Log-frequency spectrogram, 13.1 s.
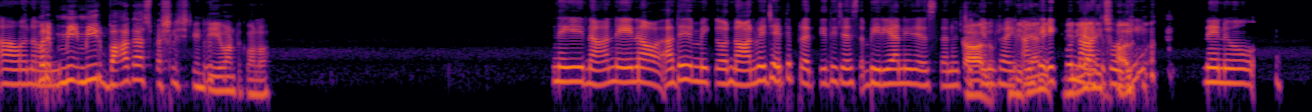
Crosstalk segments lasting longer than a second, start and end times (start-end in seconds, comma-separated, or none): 9.7-11.3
